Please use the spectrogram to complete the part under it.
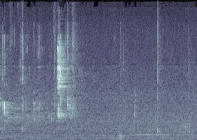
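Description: A young woman sips a drink with a soft slurp.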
